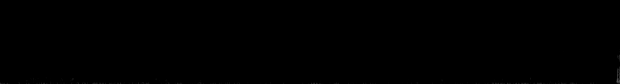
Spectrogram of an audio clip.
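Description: Near silence: faint room tone with a few scattered, quiet clicks of a computer mouse.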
